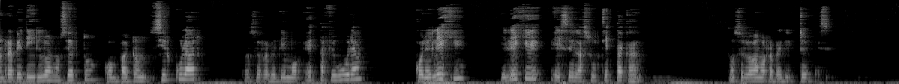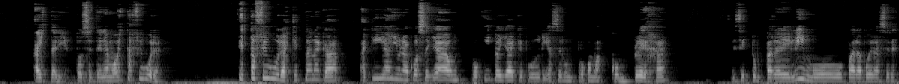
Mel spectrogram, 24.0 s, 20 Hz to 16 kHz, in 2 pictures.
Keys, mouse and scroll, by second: 0.0-1.1 drag, 2.3 click, 3.4 click, 3.6-4.7 drag, 7.4-8.5 drag, 8.7-9.9 drag, 11.4-12.5 drag, 14.0-15.1 drag, 16.0-17.1 drag.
